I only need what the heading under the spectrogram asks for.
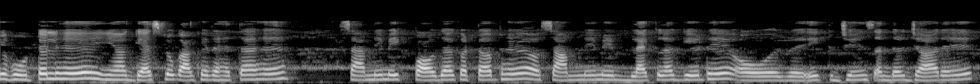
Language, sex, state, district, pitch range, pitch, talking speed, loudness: Hindi, female, West Bengal, Purulia, 200-240 Hz, 215 Hz, 165 wpm, -16 LUFS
